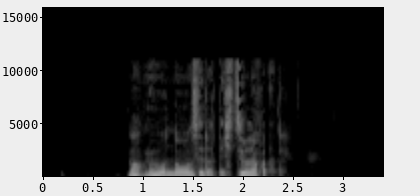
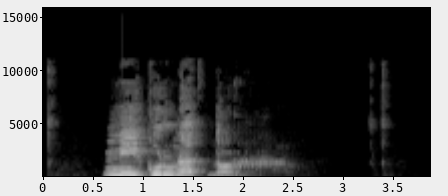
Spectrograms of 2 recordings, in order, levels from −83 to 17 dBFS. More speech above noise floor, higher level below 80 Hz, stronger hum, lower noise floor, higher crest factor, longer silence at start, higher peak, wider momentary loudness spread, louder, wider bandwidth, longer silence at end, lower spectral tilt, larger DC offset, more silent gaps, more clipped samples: second, 59 dB vs 66 dB; second, -62 dBFS vs -50 dBFS; neither; first, -87 dBFS vs -81 dBFS; about the same, 18 dB vs 18 dB; first, 0.85 s vs 0.6 s; second, -12 dBFS vs 0 dBFS; second, 11 LU vs 22 LU; second, -29 LUFS vs -15 LUFS; about the same, 11.5 kHz vs 11.5 kHz; second, 1.1 s vs 1.65 s; about the same, -6 dB/octave vs -5.5 dB/octave; neither; neither; neither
